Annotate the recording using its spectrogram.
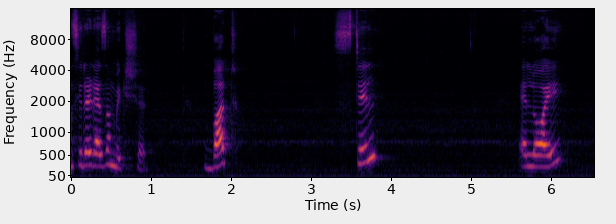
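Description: A young woman speaks calmly and slowly in short phrases into a close microphone.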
